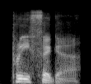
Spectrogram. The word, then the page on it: prefigure: British English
